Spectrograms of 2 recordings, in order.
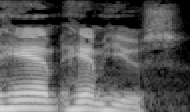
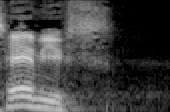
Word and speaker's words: Hamhuis: I seriously still can't say his name right. So all last year, I'm like, I'm just not going to say it. Dan Hamhuis. – That's good enough.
